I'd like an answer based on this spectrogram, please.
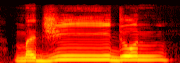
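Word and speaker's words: مَجِيدٌ: So this word will be correctly pronounced majidun, with the prolongation or the emphasis on the second letter because of the ya madda.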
